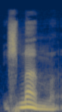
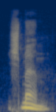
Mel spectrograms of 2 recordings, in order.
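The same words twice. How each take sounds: Both takes have the same delivery.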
